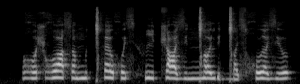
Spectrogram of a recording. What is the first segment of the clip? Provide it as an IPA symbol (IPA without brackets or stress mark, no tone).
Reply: ʁʷ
